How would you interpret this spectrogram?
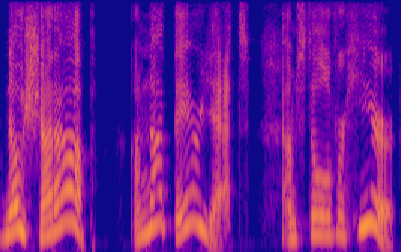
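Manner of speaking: high, pleading no-spoilers whine; exasperated protest. Retold or imitated. To a friend about to spoil the show, high exasperated whine. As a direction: beg them to stop before they spoil it. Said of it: "I'm like".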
